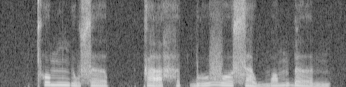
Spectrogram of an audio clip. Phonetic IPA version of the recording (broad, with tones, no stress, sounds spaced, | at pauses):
t̪ʰ o˧ m ŋ ɨ˧˩ w s əː˨˩ p̚ | k a̰ː˧˨ h ə˨˩ t̚ ɓ u˨˦ v o˧ s a˧˩ w m ɔ˨˦ m ɗ ə˧˩˨ n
